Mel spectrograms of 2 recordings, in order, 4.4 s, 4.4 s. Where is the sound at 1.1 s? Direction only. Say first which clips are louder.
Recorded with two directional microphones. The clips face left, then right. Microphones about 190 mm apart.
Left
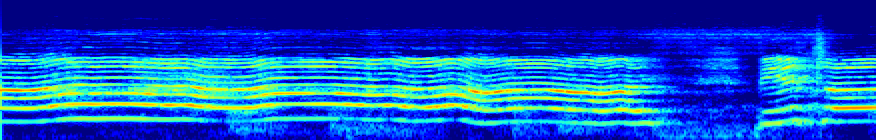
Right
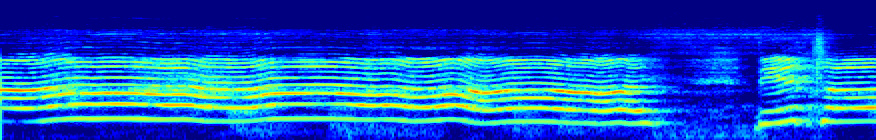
Even; 60° right (ahead or behind).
